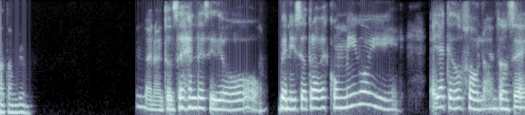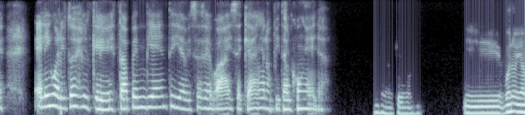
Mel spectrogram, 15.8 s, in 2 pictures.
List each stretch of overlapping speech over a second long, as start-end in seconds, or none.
none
